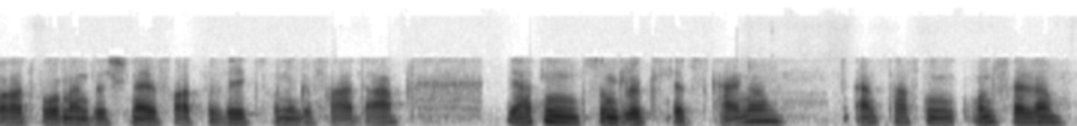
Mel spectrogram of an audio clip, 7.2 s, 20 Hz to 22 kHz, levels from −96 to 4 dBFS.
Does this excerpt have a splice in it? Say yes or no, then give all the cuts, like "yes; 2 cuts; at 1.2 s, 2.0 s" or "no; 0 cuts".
yes; 1 cut; at 3.2 s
